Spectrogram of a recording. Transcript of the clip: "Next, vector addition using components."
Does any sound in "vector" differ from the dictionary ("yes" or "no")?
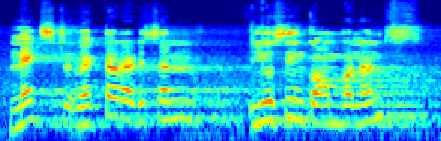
no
